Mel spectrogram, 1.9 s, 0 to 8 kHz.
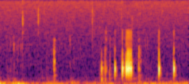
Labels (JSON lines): {"label": "biophony, knock croak", "recorder": "SoundTrap 300"}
